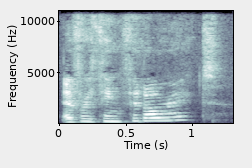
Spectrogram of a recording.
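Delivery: high, loud, bright question; brightened. Acted. Coco asking Lloyd about his new clothes, brightly. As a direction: perk up with eager hope. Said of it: "Coco immediately brightened and said".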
